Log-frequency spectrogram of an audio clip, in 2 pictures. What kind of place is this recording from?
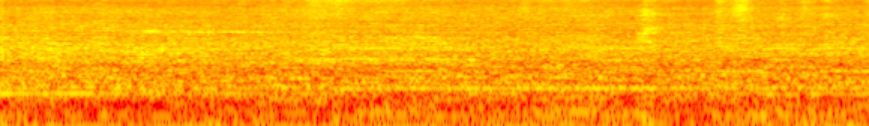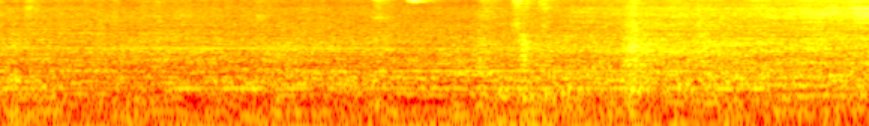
subway train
